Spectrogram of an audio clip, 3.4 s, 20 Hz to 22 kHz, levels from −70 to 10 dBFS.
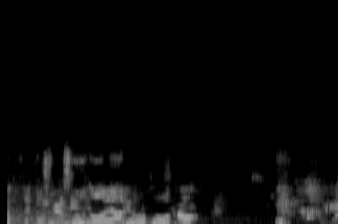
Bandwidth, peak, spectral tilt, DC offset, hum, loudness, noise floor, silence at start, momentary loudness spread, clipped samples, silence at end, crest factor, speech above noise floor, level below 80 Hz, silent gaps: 8 kHz; -12 dBFS; -3 dB/octave; under 0.1%; none; -27 LUFS; -60 dBFS; 0.05 s; 12 LU; under 0.1%; 0 s; 16 dB; 34 dB; -70 dBFS; none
